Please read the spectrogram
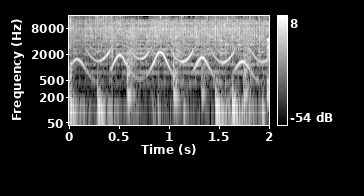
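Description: A cartoonish warbling sound effect, one whistle-like tone swooping up and down about five times, over background music with a thumping beat.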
